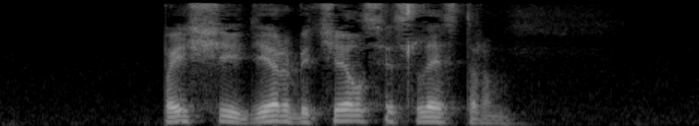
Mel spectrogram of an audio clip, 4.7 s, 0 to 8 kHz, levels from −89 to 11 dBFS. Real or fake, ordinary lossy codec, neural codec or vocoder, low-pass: fake; MP3, 32 kbps; vocoder, 22.05 kHz, 80 mel bands, WaveNeXt; 7.2 kHz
